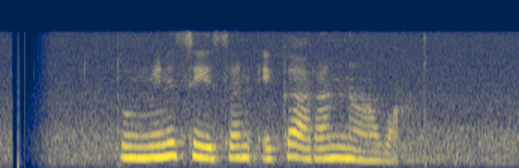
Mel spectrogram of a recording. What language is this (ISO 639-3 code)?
sin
